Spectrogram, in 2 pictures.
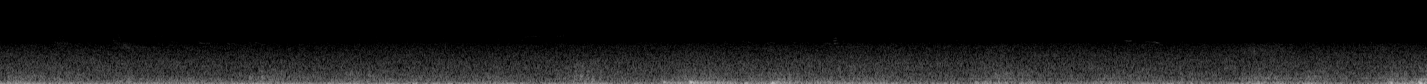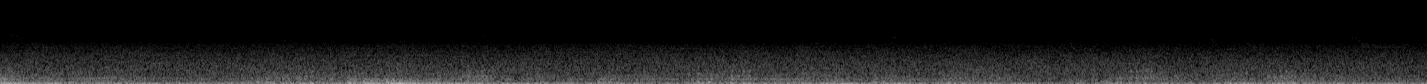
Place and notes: Standing beneath the freeway lanes, Sound from highway traffic, Traffic Sound, Sound from highway, Aircraft flying through, Birds singing, Binaural recordings, Zoom H4n+ Soundman OKM II
Zhongshan District, 中山高速公路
